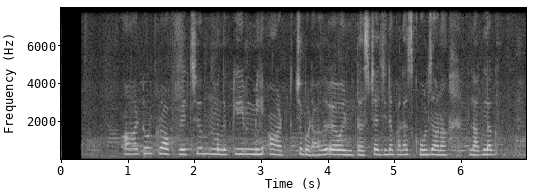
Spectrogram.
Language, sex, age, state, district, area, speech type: Dogri, female, 18-30, Jammu and Kashmir, Samba, rural, spontaneous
